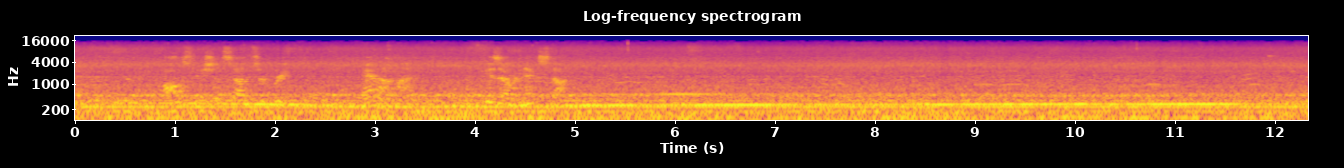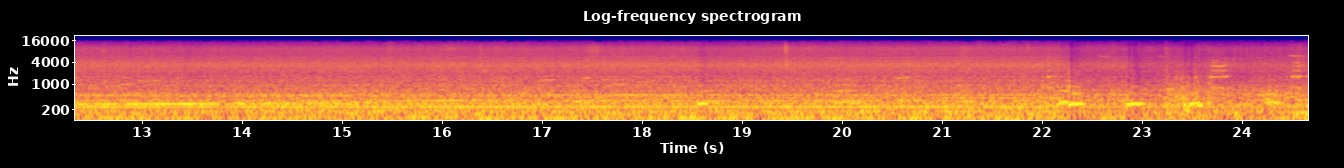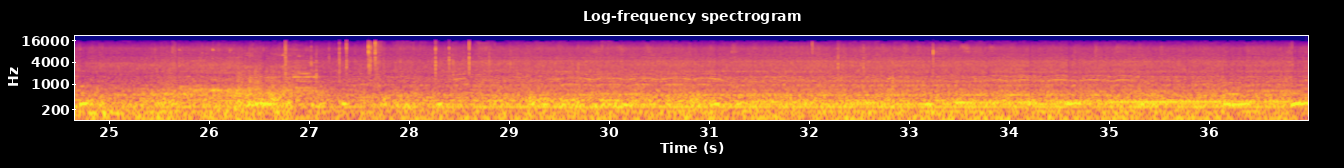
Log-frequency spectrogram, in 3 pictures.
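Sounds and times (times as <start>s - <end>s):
droning hum: 0.0s - 36.9s
train wheels rumbling on rails: 0.0s - 36.9s.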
